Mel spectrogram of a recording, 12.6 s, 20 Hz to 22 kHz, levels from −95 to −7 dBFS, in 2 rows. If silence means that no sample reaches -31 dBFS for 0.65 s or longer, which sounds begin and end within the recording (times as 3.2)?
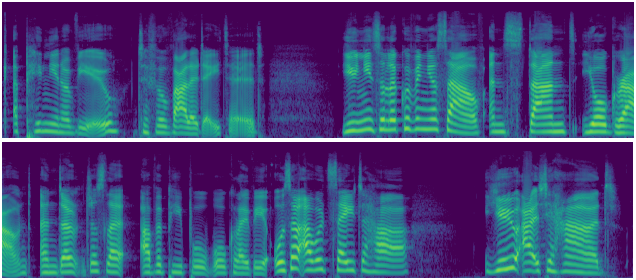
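3.42–10.33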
